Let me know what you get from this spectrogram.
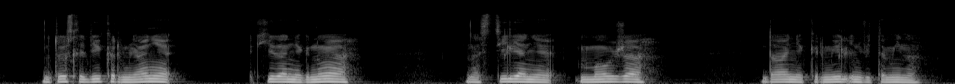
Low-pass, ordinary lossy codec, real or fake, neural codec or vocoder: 10.8 kHz; none; real; none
